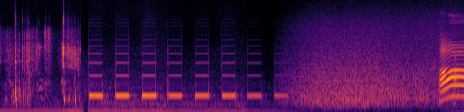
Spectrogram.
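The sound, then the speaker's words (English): Ocean waves wash ashore in a steady, hissing rush for a couple of seconds, following a string of eight evenly spaced electronic beeps, with a brief voice-like sound at the very end. “It's so beautiful, and the water today is coming.”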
